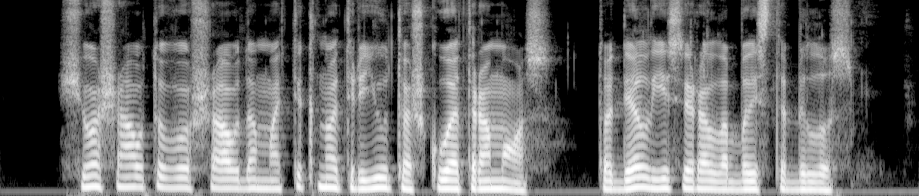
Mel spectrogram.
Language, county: Lithuanian, Vilnius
